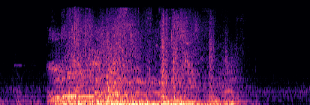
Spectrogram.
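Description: A magical energy blast crackles and roars loudly.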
